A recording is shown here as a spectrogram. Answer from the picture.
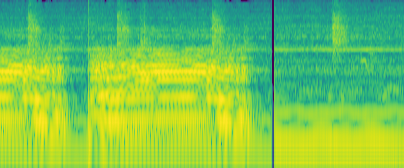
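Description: A cow mooing twice in long calls that rise and fall in pitch, the second ending about two and a half seconds in. Under the calls runs the steady low hum of a milking machine's vacuum pump, with a faint hiss about once a second.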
